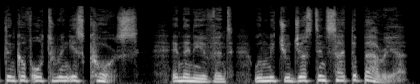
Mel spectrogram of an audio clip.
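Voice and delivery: high, urgent voice of command; curt, authoritative. A narrator's reading. Chauvelin hurries Tournefort off with orders, curt and authoritative. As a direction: send him off with firm orders, pitched well up. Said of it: "he gave a curt command".

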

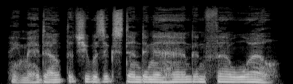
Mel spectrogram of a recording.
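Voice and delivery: usual speaking voice

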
